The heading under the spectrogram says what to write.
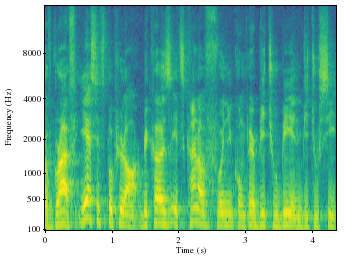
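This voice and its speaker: With a French accent, a man speaks at a moderate pace in a fairly high pitch, his intonation lively. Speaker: conference speaker. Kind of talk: tech talk. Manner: casual, hesitant with fillers.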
